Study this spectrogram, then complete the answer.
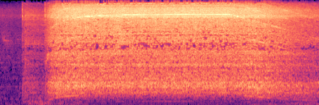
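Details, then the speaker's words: Braun blender brought in for a strange noise, motor base run alone without the driven part: smooth, steady high whir with no grinding or rattle; motor sounds great, so the noise must come from the removed part. "Bueno, amigos, como logran ver, entonces aquí ya no tenemos nada que moverle. ¿Por qué? Porque suena magnífico, suena muy bien."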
